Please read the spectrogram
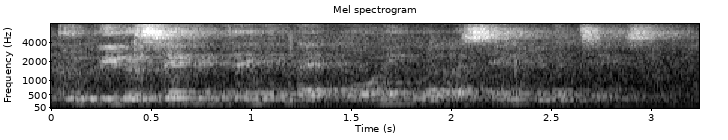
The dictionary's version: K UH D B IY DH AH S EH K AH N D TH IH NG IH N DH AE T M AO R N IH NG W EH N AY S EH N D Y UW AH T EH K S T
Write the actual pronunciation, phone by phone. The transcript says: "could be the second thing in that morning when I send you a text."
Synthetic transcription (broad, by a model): K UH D B IY DH AH S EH K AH N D TH IH NG IH N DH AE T M AO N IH NG W EH N AY S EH D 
